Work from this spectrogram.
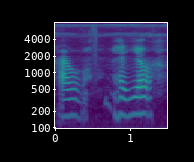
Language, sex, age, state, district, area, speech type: Assamese, female, 60+, Assam, Lakhimpur, rural, spontaneous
